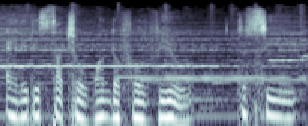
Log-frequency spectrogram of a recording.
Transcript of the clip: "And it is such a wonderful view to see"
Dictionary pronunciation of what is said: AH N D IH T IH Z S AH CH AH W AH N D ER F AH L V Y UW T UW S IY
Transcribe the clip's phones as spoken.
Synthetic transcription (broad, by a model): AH N IH T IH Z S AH CH AH W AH N D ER F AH L V Y UW T UW S IY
